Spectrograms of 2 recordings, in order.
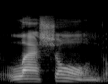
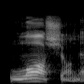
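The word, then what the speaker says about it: loshon (לשון): The word tongue comes from the Hebrew word lashon, or loshon is the pronunciation.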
